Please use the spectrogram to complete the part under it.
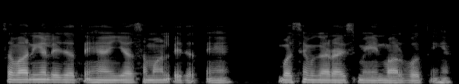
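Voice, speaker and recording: Male teacher, relaxed explainer, gravelly low voice, muffled lo-fi sound. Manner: relaxed, explains in Urdu with English terms, many fillers. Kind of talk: casual classroom-style lesson.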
